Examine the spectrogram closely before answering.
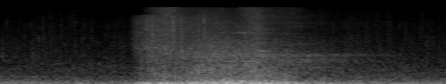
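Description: A video game plays a loud whooshing sound effect as a menu opens.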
